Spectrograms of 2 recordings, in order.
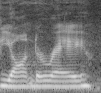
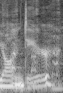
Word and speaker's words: yandere: John Deere. John Deere or That's probably how my mom would pronounce it. That's how most people's moms have pronounced it.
